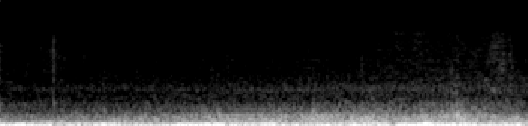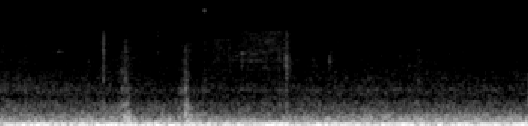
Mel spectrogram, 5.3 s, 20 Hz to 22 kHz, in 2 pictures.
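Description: Honda City 2020 car rolling over a large speed breaker, heard from inside as a steady low road rumble and engine drone with faint soft thumps and small rattles, no talking.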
